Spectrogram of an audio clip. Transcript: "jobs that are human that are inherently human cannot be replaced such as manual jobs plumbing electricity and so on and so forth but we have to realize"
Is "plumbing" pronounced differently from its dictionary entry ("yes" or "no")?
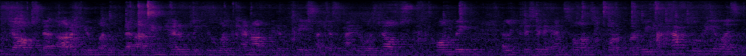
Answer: yes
